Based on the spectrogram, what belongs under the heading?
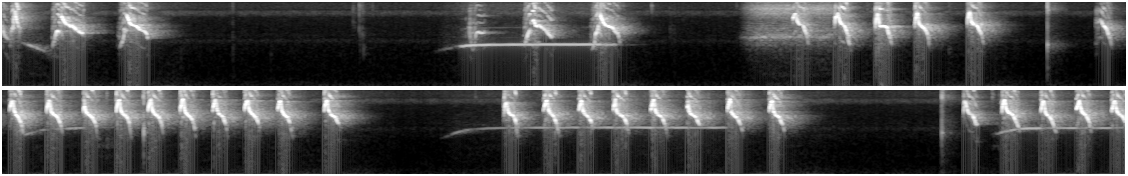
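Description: Bar-winged Prinia song: fast series of sharp, high chipping notes, repeated in bursts, with a thin level whistle introducing some phrases.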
